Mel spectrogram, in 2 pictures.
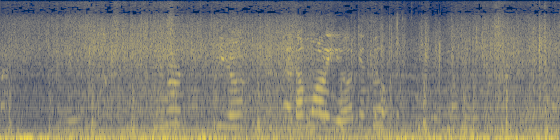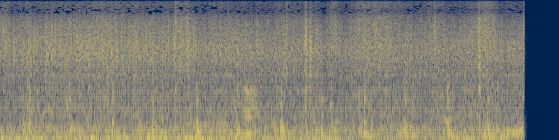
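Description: Rain patters on the windshield.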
